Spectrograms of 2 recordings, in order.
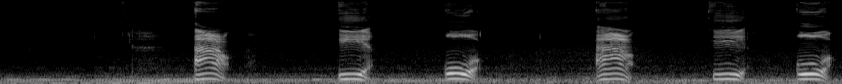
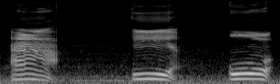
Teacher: Caranya kita baca dulu hamzah. Hamzahnya makhrajnya keluar dari pangkal tenggorokan. Kemudian kita menuju ke tengah tenggorokan untuk mengucapkan ain sukun.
